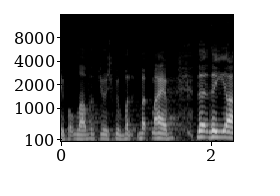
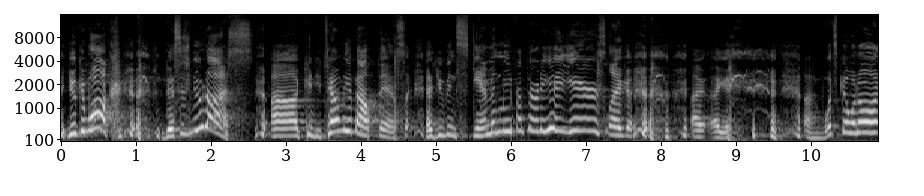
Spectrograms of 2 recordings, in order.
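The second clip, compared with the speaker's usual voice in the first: mock astonishment, higher and louder, laughing in between; amazed dude; 6 semitones higher, 4 dB louder, slower than usual. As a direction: play a stunned bystander who can't believe it. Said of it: "my first question would be like".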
